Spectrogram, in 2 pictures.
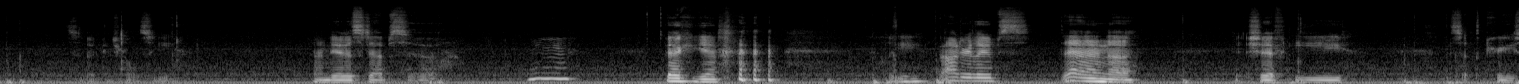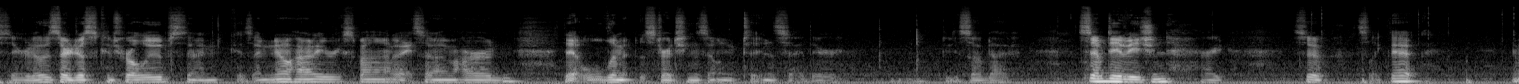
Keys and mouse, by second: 1.2 middle click, 4.3 i, 8.7 ctrl+e, 12.7 shift+e, 15.2 a, 21.6-22.9 middle drag, 26.4-28.2 middle drag, 28.3-30.3 drag.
